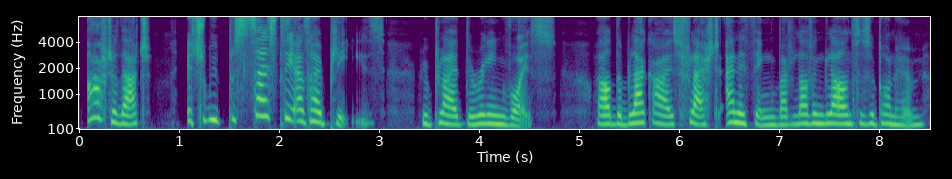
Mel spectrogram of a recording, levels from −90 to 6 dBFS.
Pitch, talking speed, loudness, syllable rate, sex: 245 Hz, 170 wpm, -17 LUFS, 5.7 syllables/s, female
